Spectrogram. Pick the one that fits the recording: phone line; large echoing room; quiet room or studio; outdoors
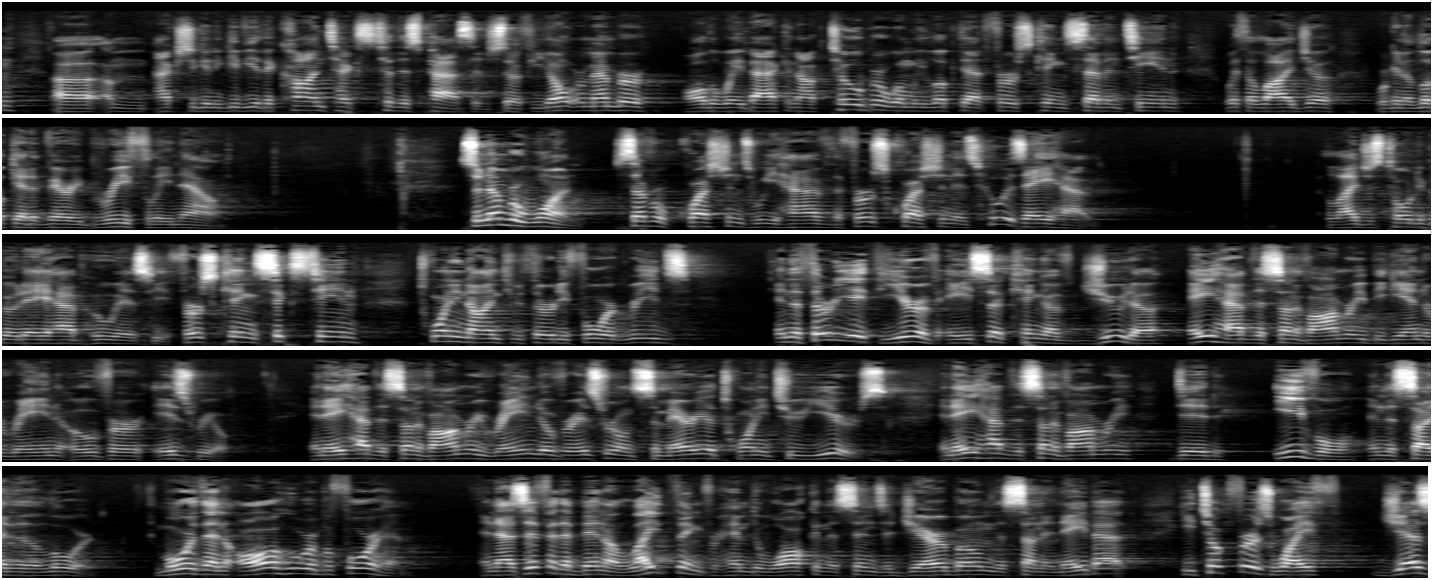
large echoing room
